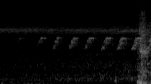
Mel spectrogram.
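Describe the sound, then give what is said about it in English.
Male cardinals give a steady series of about seven short, high chirps at an even pace, quiet, ending with a brief burst of rustling noise. “And let me tell you, if you're not familiar with cardinals, they are ornery, I believe is the proper bird term, aviary term.”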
